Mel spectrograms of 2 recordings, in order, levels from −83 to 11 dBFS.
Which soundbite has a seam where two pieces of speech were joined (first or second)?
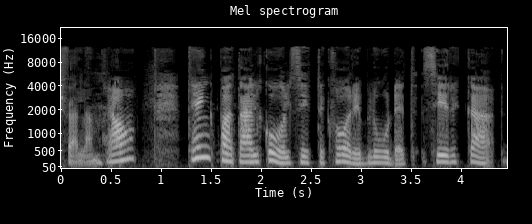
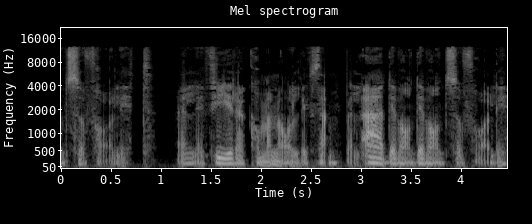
second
